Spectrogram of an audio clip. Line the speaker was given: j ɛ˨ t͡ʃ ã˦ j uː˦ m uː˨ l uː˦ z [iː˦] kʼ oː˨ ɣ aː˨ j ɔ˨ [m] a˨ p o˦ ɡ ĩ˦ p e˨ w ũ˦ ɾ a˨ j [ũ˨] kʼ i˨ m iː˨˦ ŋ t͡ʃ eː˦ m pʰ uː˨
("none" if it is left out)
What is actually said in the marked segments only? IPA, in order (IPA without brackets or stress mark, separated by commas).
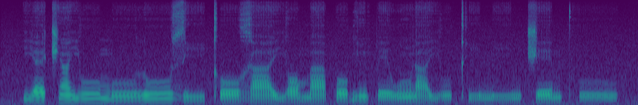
iː˨, m, u˨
